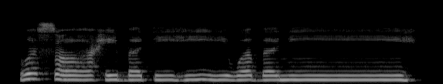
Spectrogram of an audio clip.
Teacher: साद हैवी होगा, उसको मुफक्कम मोटा पड़ा जाएगा।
